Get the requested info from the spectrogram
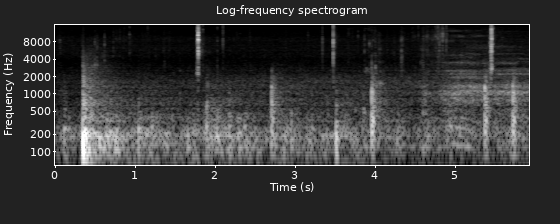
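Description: A sharp knock about a third of a second in, then scattered light clicks and taps, like handling noise.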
